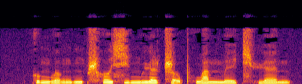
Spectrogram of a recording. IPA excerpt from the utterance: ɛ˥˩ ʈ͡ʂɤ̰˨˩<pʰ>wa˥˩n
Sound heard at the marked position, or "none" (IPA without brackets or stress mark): pʰ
